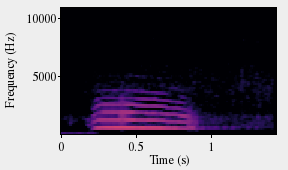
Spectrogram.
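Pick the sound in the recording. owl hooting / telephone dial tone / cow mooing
owl hooting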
